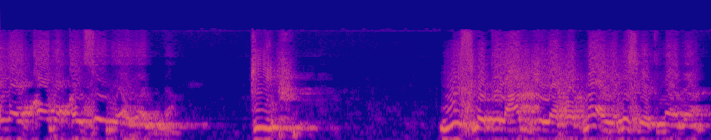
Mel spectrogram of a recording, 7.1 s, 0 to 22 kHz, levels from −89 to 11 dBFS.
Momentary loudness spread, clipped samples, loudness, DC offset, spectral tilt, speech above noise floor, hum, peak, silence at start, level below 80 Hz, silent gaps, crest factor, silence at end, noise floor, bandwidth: 7 LU; under 0.1%; -31 LUFS; under 0.1%; -3.5 dB/octave; 37 dB; none; -22 dBFS; 0 s; -60 dBFS; none; 10 dB; 0 s; -67 dBFS; 10.5 kHz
